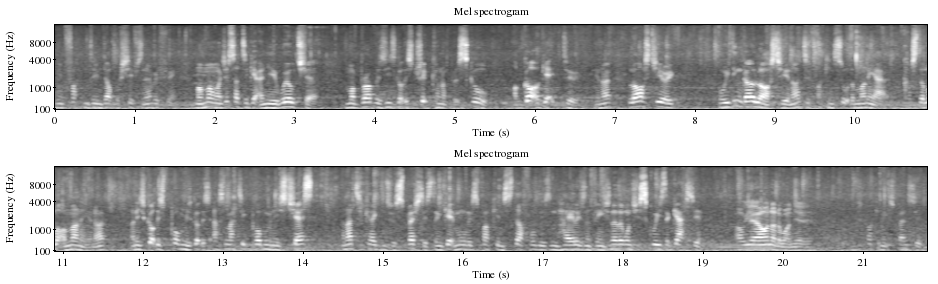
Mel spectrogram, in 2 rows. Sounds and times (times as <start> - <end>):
Speech: 0.0 - 20.4, 21.0 - 21.8.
